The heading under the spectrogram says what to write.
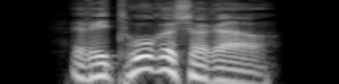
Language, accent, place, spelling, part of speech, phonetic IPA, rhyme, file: German, Germany, Berlin, rhetorischerer, adjective, [ʁeˈtoːʁɪʃəʁɐ], -oːʁɪʃəʁɐ, De-rhetorischerer.ogg
- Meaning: inflection of rhetorisch: 1. strong/mixed nominative masculine singular comparative degree 2. strong genitive/dative feminine singular comparative degree 3. strong genitive plural comparative degree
